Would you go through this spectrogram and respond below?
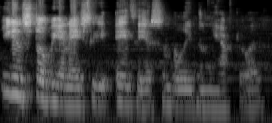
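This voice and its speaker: A woman's voice: low voice, animated, fast, bright, forceful tone, faint music behind, low-quality recording. A woman game streamer chatting casually as she reacts to a game.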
